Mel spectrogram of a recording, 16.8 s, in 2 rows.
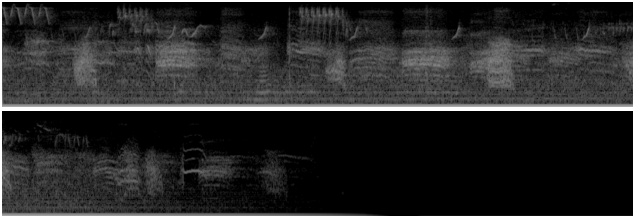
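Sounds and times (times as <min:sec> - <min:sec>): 
birds at rookery nests: 0:00.0 - 0:12.6.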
